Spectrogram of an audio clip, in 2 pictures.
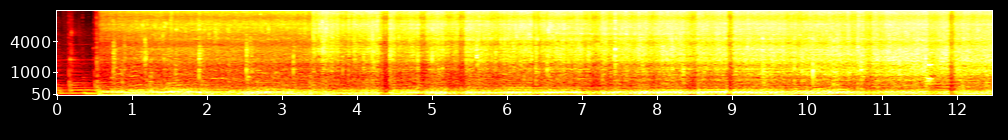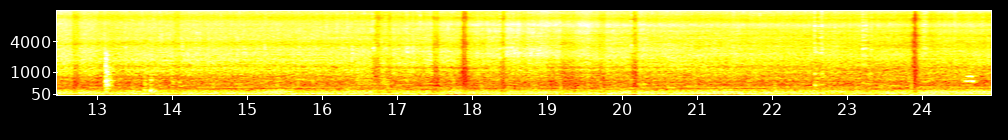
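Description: Onions and pieces of stingray sizzling in hot oil in a metal wok while metal tongs and a spatula scrape and click against the pan as they are stirred. The sizzle starts about half a second in and grows louder a few seconds later.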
